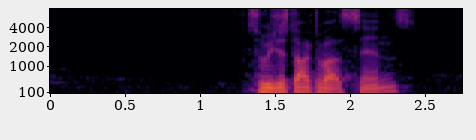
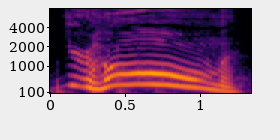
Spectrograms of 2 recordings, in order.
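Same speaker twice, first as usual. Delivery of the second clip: much higher, loud joyful cry; joyful welcome; 16 dB louder than usual. Retold or imitated. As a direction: cry it out like a father embracing his son. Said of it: "he's like".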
